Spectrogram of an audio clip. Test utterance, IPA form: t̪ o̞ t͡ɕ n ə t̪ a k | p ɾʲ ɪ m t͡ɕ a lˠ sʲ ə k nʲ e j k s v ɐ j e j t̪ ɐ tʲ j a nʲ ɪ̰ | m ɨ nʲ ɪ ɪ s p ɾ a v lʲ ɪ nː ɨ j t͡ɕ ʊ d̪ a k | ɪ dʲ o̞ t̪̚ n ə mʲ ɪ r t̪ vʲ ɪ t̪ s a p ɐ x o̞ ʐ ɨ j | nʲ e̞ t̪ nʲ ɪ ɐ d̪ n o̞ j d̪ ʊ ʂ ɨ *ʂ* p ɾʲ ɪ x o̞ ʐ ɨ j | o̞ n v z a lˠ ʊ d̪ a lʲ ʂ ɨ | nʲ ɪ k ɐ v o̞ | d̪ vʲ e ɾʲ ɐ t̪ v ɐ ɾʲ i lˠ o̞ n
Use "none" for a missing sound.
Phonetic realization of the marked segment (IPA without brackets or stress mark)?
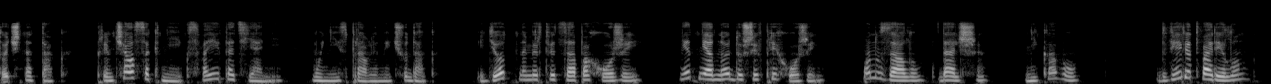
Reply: f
